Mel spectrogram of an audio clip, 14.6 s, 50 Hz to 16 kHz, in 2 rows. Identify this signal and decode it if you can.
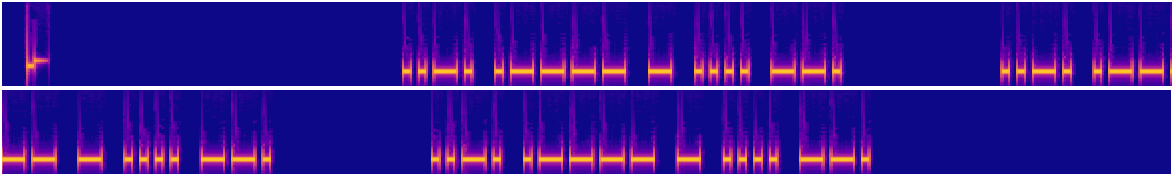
Morse code, heard as a keyed tone, about 25 wpm, 700 Hz. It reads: F1THG F1THG F1THG
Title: DXCC-100 Call Signs - 5 Characters - Repeated 3x - 25wpm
